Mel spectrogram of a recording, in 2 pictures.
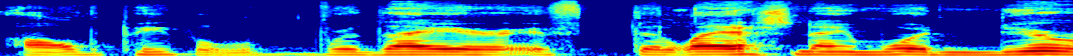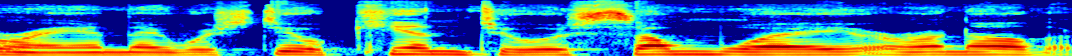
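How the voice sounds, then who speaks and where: Speaking with a Louisiana accent, a woman uses a medium pitch and a dark, mellow tone with monotone, flat intonation. She keeps a moderate pace with hardly any pauses on a very clean recording with a silent background. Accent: Southern US, Louisiana. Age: 70s. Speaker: churchgoer. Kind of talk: testimony.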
